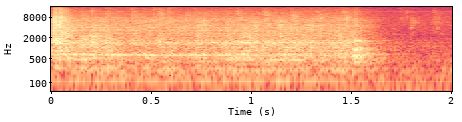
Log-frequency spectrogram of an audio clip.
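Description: A sewing machine runs a back stitch on fabric for leggings, a fast steady whirring needle rhythm close to the microphone that stops abruptly near the end.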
